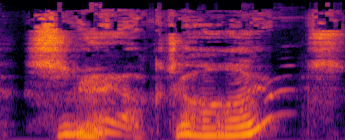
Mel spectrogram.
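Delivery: swooping voice like a cartoon dog. Imitating the cartoon dog's partial talking: Scooby-Doo voice. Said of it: "partial talking".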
